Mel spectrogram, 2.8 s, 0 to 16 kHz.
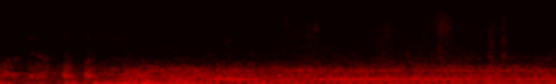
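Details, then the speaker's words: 2017 Chrysler Pacifica with Gen 2 Pentastar engine setting false P0300 misfires and disabling injectors, codes just cleared: quiet, even idle right after starting with no stumbles; runs smooth before injectors shut off. "If we was misfiring on all 3 cylinders, this thing would barely be running, but it runs smooth for a few minutes."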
